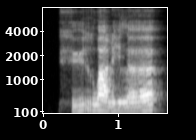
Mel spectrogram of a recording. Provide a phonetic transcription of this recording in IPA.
hyrwaɳi lɜ

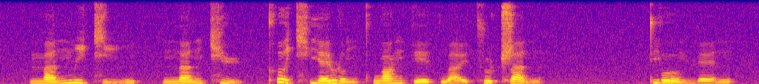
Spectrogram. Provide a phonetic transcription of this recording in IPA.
ma˧˥nmi˥˩t͡ɕḭ˨˩˦ŋ | n̪a˧˥nt͡ɕy˥˩ | kʰɤ˥˩t͡ɕʰjɛ˧˥ɻɤ̰˨˩ŋ kʰwɑ˥ŋke˧˥ɪ̯kwa̰˨˩ɪ̯t͡su˥˧ ʈ͡ʂa˥˩n | t̪jo˥˩ʊ̯ mɥɛ˧˥n

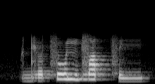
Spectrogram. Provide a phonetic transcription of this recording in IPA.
dʲɔ˩t͡so˥nʲd͡zi˥tˤ t͡si˩

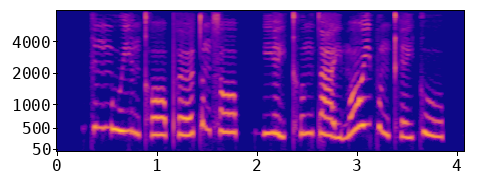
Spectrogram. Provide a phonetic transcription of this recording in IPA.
kɪ˥ŋmuː˧jɪ˨˩ŋ kʰɔː˨pʰœː˨˥t̪ʊ˧ŋsɔː˧p̚ | je˨˩jkʰʊ˨ŋt̪aː˨˩jmɔː˥j pʊ˨ŋkʰe˨˥jkuː˨p̚

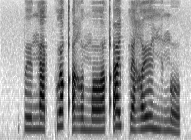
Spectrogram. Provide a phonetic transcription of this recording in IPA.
pøːŋakːu qʼəʁumɔː qʼiːpːɛʁøː ɲøŋo

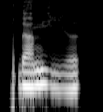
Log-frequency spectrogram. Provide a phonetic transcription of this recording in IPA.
ɗa˧˥mji˨˩˨ə̯

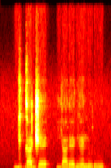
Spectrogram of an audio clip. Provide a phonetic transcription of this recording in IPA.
ɡi˦ɡa˦d͡ʒɛ˧ | ja˨ɾɛ˨˦ɡɛ̃˦˨nu˨ ɾu˨˦

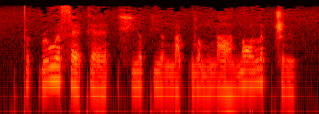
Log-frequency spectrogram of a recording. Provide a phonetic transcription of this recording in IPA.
t̪ə˨˩k̚ɹu˧ə̯sɛ˨˩˨kɛ˨˩˨ | xi˨˩ə̯ki˨˩ə̯ŋa˨˩k̚ və˨˩˨mŋaː˨˩˨nɔ˧lə˦˥k̚ ʂɨ˨˩

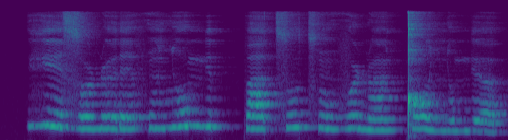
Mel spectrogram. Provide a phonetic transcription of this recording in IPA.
vʲe zo ɳʏɾefũ ʎomʲe pːa t͡sut͡sũ vʊ ɳœ̃ ŋ͡ǃɔɲomʲœ

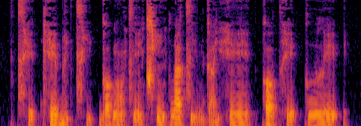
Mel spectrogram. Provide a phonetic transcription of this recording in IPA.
t͡sʰe˨t̚kʰe˦bi˦ʔt͡sʰi˨k̚ ɡɔ˦ɡɔ̃˨˩t͡sẽ˨˩t͡ɕʰĩ˧ t̪wa˦t͡si˨˩nɡa˨˩j hẽ˦ | kɔ˥˧t̪ʰe˨ʔ ku˦le˦ʔ

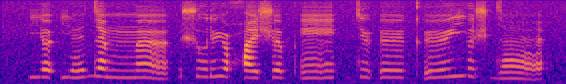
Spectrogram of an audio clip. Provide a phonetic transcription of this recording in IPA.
jœʔjɛ̤ dæmːœ̃ | ʃuɾy ħæʃœpʼẽ | tʉʔøːkʼøː jɵʃdæ̤

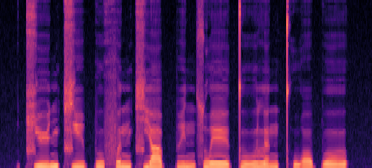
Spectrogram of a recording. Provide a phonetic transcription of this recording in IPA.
t͡ɕy˥nt͡ɕi˧˥ pu˥fə˥˩nt͡ɕjä˧˥ pi˨˩nswe˥˩ɪ̯t̪u˧˥lə˧˥n t̪ʰwɔ˨˩po˥ʊ̯

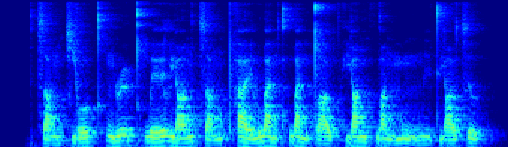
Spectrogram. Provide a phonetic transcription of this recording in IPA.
t͡sɑ˨˩ŋt͡ɕjo˧˥ʊ̯kʰʊ˧ŋ ɻɻ̩˥˩kʰwe˧˥ɪ̯ljɑ˧˥ŋ t͡sɑ˧˥ŋpʰa˥˧ɪ̯ lwa˥˧nkʰwa˥˩nt̪ɑ˧˥ʊ̯pʰjɑ˥ŋ xwɑ˥˧ŋmʊ˥˩ŋ mi˨˩t̪jɑ˧˥ʊ̯t͡sɹ̩˧

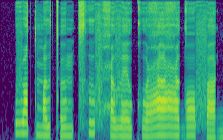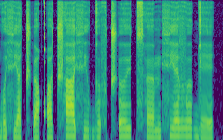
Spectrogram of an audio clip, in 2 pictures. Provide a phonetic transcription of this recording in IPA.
vɵ˦tˤmɯ˨ tʼɵ˨m t͡sʰɯ˦f ħə˨vɛ˨u̯kʰʊ˨ʕa˦ ʕə˦ɡɔ˦ fa˨ ɡ͡bʊ˨fʲa˨t͡ʃʼœ˨ qʼʊ˨t͡ʃʰa˦ fʲu˨ ɡɵ˨ft͡ʃʼɵ˦y̯ t͡sʰœ˨mfʲɛ˦vɵ˦ ɡe˨

